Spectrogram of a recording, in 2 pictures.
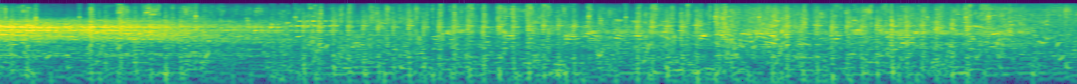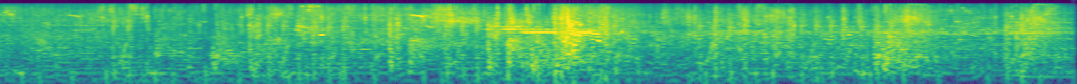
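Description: Ink guns fire in rapid bursts of wet splattering.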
